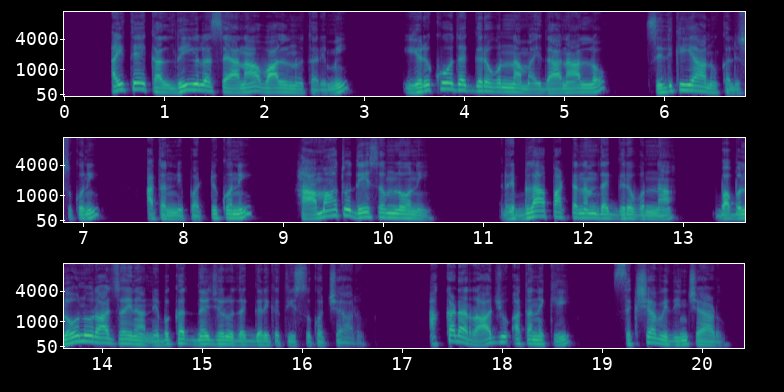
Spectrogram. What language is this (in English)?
Telugu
